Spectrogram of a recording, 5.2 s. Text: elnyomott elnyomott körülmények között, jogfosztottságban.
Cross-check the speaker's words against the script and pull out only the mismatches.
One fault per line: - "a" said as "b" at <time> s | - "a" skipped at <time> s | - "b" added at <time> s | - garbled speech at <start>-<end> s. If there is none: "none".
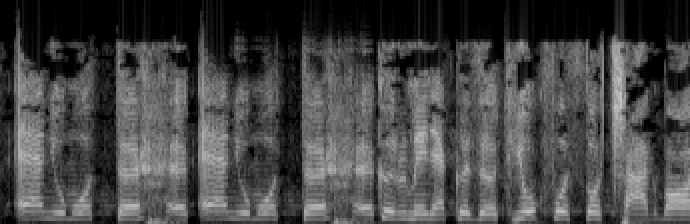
none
